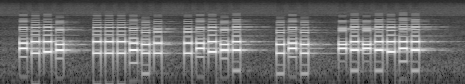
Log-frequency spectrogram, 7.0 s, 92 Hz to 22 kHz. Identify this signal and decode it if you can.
DTMF, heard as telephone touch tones, dialled by machine, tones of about 120 ms. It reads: 0367 333812 20679 101 *9*96#9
